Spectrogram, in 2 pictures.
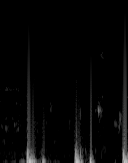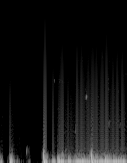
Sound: heartbeat pumping

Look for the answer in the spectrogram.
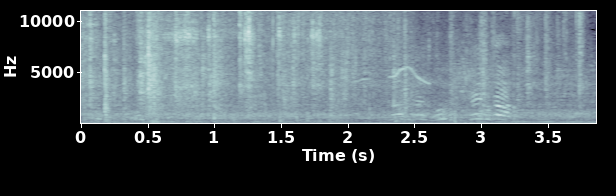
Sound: dog barking

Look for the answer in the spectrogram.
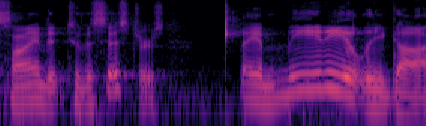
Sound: snaps fingers

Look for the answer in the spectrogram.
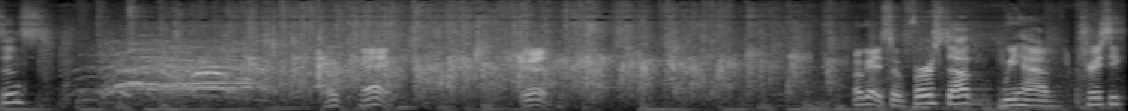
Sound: applause

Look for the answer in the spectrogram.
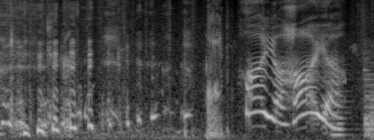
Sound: all laugh; snorts

